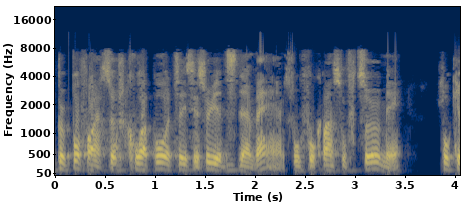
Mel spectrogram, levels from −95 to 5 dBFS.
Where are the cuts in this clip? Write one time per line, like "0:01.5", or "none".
0:02.3
0:02.6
